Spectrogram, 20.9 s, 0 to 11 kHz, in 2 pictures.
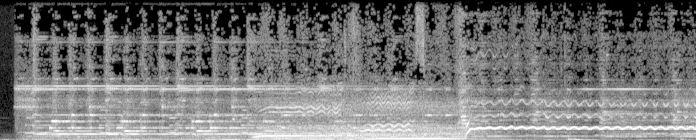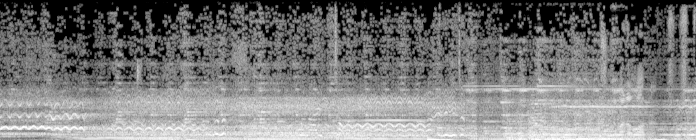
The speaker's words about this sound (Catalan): L'última òpera, una de les últimes òperes que s'ha estrenat al món, de l'any 2020, es diu Eurídice, i es va estrenar a l'òpera de Los Angeles, i sona d'aquesta manera.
